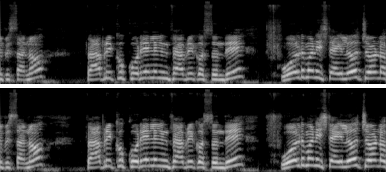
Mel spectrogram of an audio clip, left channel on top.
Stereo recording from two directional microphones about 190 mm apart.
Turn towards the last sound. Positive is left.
turn(degrees=-35)  # may be behind; listen again after turning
